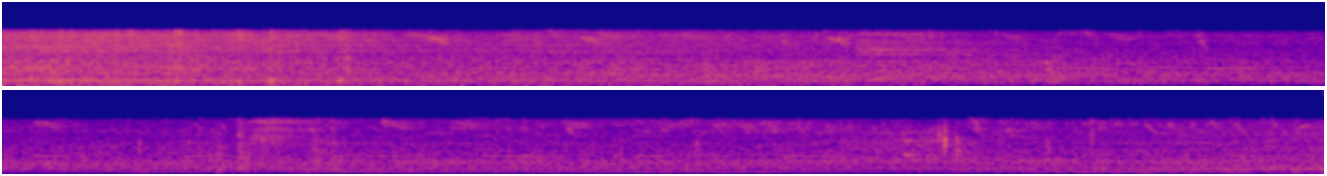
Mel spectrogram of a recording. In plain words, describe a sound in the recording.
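A standing train's engine hums steadily.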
